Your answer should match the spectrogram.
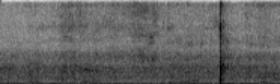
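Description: Faint, distant murmur of people talking, over a steady low rumble, with a single sharp click near the end.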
